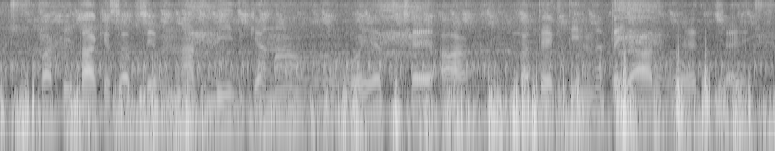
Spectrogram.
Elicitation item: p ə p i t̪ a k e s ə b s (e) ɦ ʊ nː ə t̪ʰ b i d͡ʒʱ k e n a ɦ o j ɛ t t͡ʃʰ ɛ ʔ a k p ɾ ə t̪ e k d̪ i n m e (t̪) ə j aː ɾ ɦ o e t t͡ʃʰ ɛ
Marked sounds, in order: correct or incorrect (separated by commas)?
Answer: correct, correct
